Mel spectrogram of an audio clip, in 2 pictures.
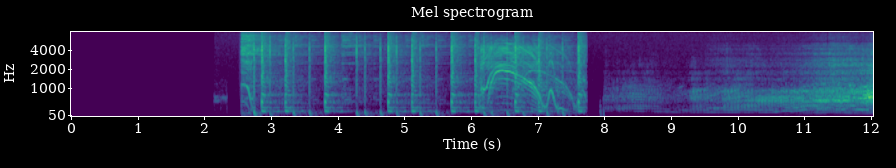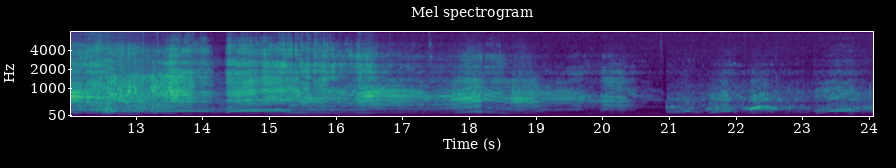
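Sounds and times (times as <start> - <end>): rally car engine revving: 6.1 - 24.0.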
